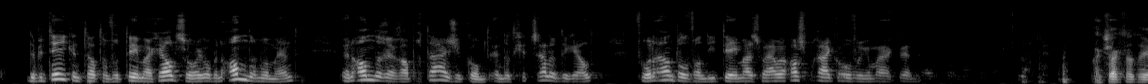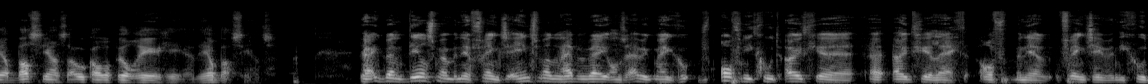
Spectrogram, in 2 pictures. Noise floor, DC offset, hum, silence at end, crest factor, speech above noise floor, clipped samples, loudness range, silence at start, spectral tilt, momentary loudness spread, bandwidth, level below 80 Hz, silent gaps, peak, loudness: -70 dBFS; under 0.1%; none; 0 s; 20 dB; 41 dB; under 0.1%; 6 LU; 0.3 s; -4.5 dB/octave; 13 LU; 14 kHz; -68 dBFS; none; -8 dBFS; -29 LUFS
